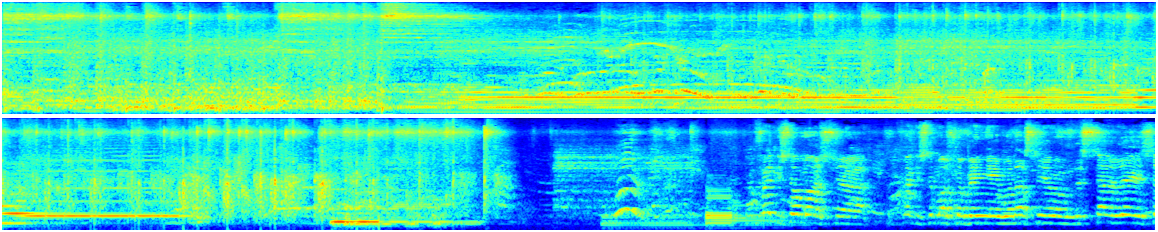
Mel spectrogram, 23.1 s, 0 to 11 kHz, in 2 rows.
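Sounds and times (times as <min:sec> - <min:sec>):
rock band final chord: 0:00.0 - 0:12.1, 0:14.8 - 0:16.3, 0:17.6 - 0:19.5
audience clapping and cheering: 0:05.3 - 0:16.8.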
